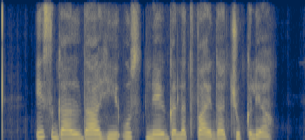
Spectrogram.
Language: Punjabi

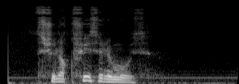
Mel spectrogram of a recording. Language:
Kabyle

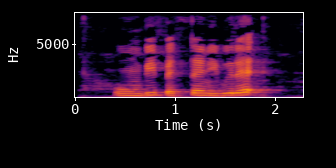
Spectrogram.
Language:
Matsés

